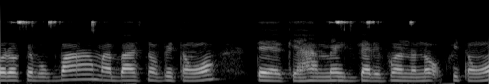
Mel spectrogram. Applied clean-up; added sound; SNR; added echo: neural mask model Resemble Enhance denoiser.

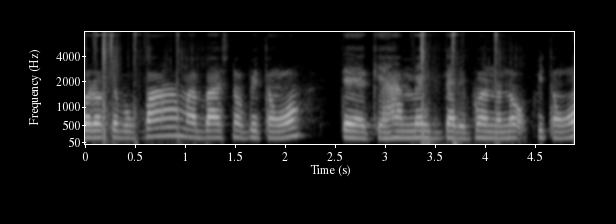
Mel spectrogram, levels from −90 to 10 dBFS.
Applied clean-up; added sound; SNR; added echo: neural mask model RNNoise.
